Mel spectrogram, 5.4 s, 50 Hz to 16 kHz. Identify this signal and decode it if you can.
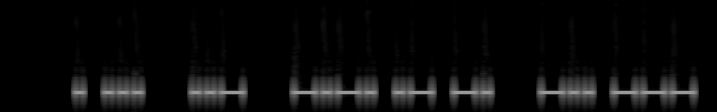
Morse code, heard as a keyed tone, about 22 wpm, 700 Hz. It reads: ES U CAN DO
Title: Sentences from Top 500 Words and Abbreviations 22wpm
